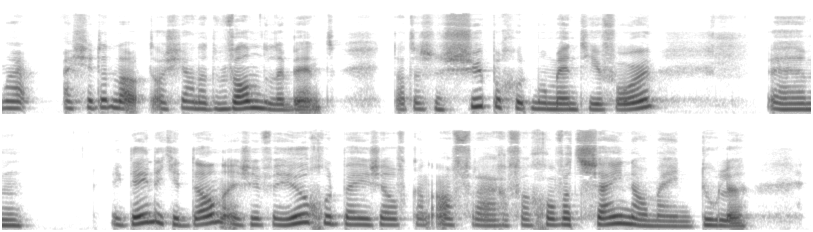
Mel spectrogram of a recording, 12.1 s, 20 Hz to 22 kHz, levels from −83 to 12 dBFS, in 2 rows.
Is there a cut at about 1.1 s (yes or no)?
yes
